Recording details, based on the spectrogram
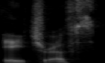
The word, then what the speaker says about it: Ahrefs: I love sitting there and like just digging through Ahrefs? I think it's just supposed to be pronounced Ahrefs. – I just call them Ahrefs, yeah.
